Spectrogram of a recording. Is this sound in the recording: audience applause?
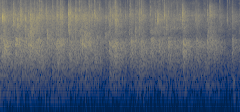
yes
